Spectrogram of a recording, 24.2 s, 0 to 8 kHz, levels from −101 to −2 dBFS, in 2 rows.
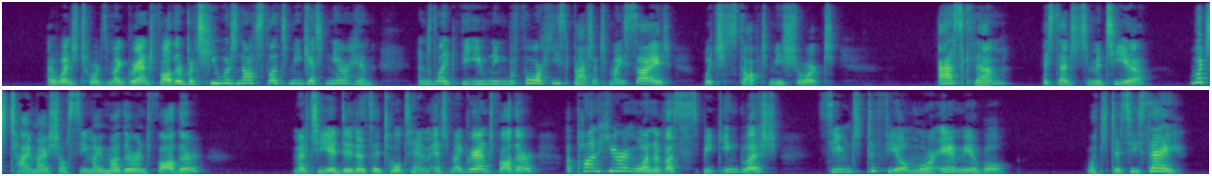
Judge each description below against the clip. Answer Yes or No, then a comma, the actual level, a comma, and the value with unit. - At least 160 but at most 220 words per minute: Yes, average, 170 wpm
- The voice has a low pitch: No, high, 230 Hz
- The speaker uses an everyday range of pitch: No, wide, 5.7 semitones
